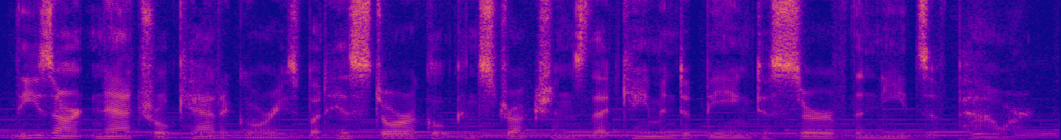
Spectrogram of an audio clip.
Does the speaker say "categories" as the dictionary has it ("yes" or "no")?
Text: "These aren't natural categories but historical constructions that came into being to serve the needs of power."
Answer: yes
